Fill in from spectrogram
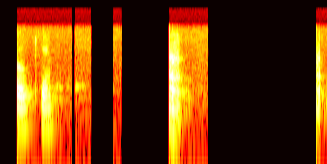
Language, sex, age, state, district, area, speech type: Marathi, male, 18-30, Maharashtra, Ratnagiri, rural, conversation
